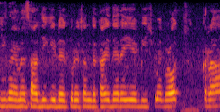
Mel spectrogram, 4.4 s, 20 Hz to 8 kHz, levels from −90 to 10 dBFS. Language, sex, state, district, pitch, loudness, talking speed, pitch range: Bundeli, male, Uttar Pradesh, Hamirpur, 175 Hz, -16 LUFS, 205 wpm, 170-175 Hz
